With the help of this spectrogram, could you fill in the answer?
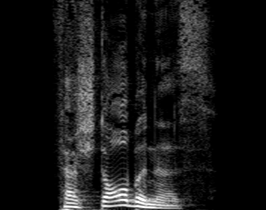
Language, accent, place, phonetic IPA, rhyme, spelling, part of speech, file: German, Germany, Berlin, [fɛɐ̯ˈʃtɔʁbənəs], -ɔʁbənəs, verstorbenes, adjective, De-verstorbenes.ogg
- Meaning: strong/mixed nominative/accusative neuter singular of verstorben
